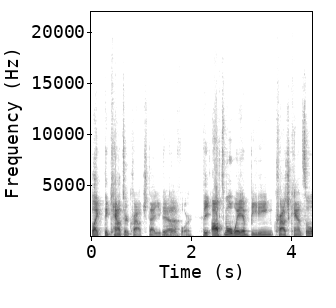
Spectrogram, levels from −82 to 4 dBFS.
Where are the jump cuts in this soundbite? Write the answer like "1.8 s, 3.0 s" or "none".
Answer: 2.2 s, 3.6 s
